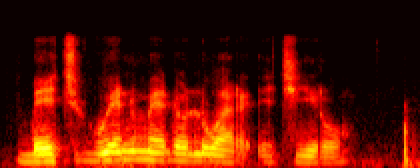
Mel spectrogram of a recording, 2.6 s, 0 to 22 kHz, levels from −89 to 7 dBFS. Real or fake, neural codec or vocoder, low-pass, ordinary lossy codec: fake; vocoder, 22.05 kHz, 80 mel bands, WaveNeXt; 9.9 kHz; Opus, 24 kbps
